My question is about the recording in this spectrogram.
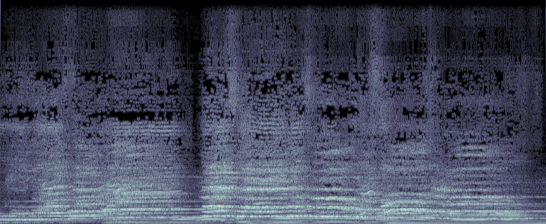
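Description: A hymn: voices singing together over an accompaniment of sustained chords and long-held bass notes that change every two to three seconds.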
